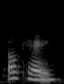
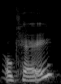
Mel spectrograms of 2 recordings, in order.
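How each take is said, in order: First: The pitch does not go up at the end. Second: The pitch goes up at the end. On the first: It answers someone's question. "that means I'm responding maybe to somebody asking a question" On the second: It carries a different meaning. "my tone or my pitch is going up"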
